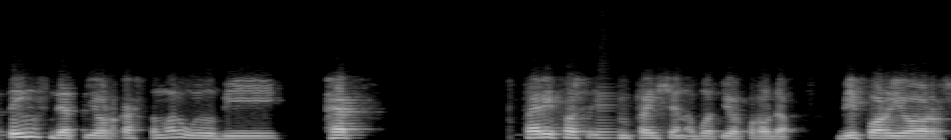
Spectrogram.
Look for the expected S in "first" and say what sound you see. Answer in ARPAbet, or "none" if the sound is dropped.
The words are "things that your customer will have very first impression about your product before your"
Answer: S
